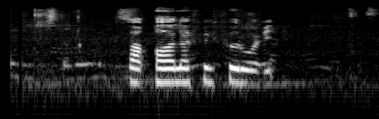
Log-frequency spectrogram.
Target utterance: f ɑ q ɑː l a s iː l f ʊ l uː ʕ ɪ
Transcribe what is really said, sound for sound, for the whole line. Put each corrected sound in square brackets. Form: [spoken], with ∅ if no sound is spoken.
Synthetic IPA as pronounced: f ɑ q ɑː l a [f] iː l f ʊ [ɾ] uː ʕ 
